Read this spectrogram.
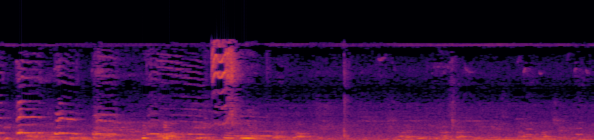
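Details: German Shepherd puppy jumping from a bed, giving a string of thin, high whimpers that rise and fall, some drawn out and some clipped, over steady background music.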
